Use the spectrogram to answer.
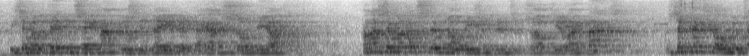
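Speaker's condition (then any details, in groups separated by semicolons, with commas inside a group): No condition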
